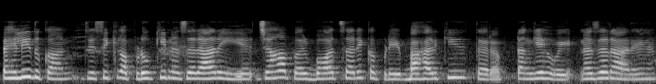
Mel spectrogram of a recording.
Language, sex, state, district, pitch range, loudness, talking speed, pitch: Hindi, female, Chhattisgarh, Bastar, 255-290 Hz, -16 LUFS, 220 wpm, 270 Hz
